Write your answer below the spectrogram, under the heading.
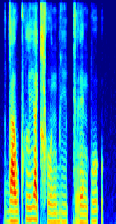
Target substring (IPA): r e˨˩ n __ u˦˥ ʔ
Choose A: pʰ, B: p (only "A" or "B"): B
